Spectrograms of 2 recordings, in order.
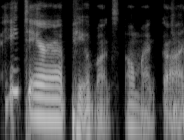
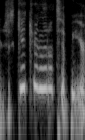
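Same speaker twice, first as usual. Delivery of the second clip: squeaky demo; faster than usual. Shown as a demonstration. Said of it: "I tell you guys to hit the thumbs up".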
